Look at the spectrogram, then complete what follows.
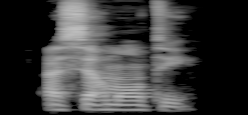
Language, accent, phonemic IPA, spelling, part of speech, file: French, France, /a.sɛʁ.mɑ̃.te/, assermenté, verb / adjective, LL-Q150 (fra)-assermenté.wav
- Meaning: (verb) past participle of assermenter; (adjective) sworn (on oath)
